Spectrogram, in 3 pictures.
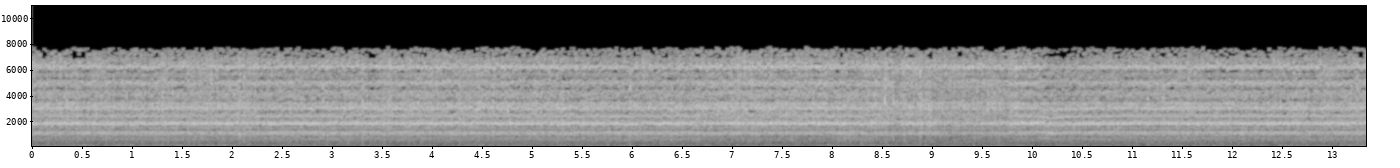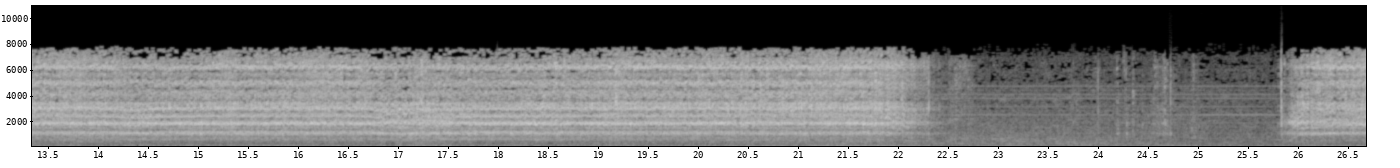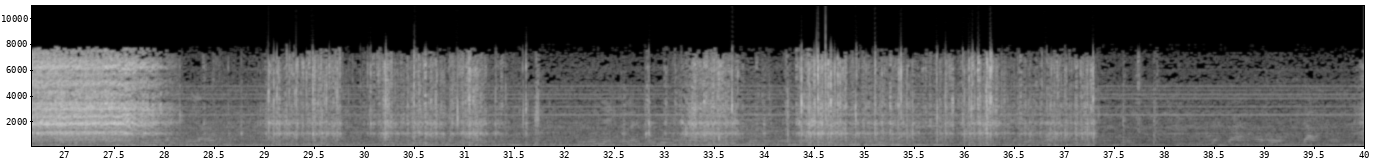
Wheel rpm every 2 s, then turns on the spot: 160, 160, 160, 160, 160, 160, 160, 160, 160, 160, 140, 10, 10, 130, 10, 10, 10, 20, 10, 0.
28-30 32-38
